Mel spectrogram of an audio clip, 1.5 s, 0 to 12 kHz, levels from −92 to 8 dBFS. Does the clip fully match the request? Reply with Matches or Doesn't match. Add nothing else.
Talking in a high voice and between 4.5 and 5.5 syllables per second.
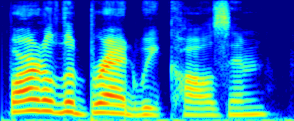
Matches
